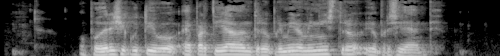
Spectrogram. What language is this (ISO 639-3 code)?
glg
